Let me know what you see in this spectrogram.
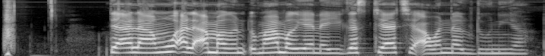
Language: Hausa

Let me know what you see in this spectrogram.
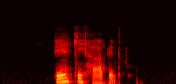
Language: Portuguese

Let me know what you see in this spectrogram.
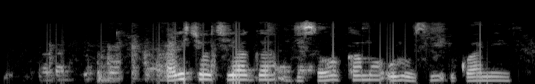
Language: Kinyarwanda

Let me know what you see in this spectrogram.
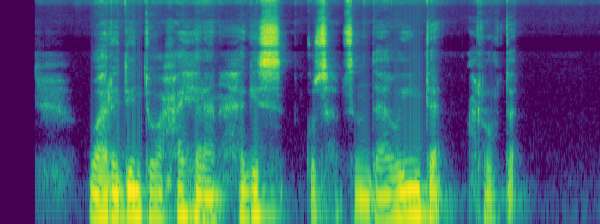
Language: Somali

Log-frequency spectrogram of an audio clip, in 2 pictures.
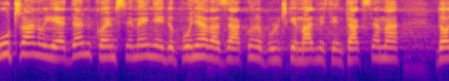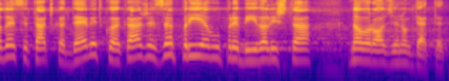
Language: Serbian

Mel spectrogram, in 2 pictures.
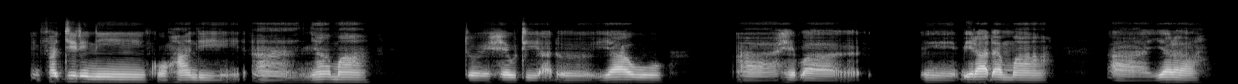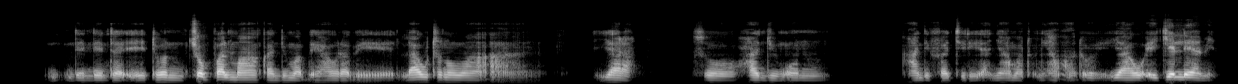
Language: Fula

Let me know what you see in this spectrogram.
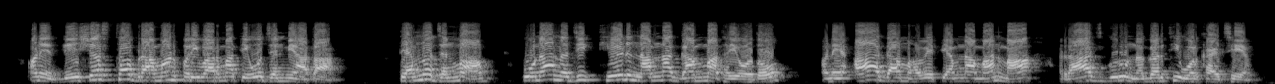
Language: Gujarati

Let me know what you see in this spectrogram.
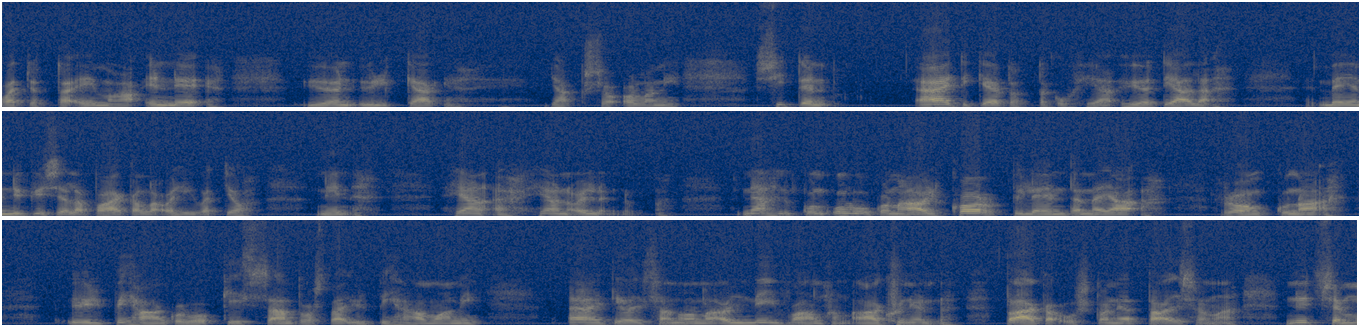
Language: Finnish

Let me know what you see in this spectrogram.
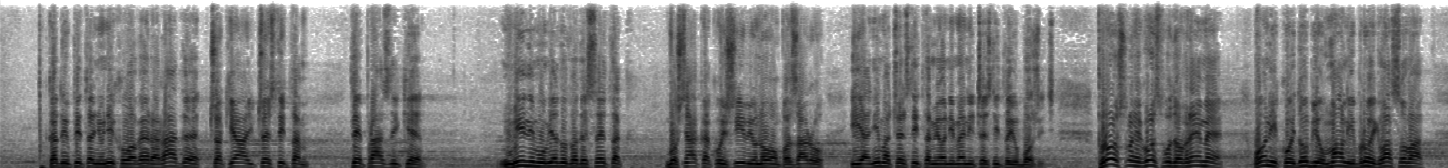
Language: Serbian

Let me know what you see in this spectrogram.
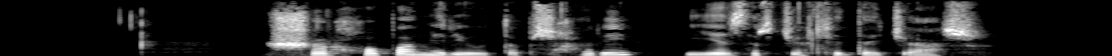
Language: Kabardian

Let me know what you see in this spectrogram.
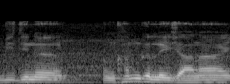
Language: Bodo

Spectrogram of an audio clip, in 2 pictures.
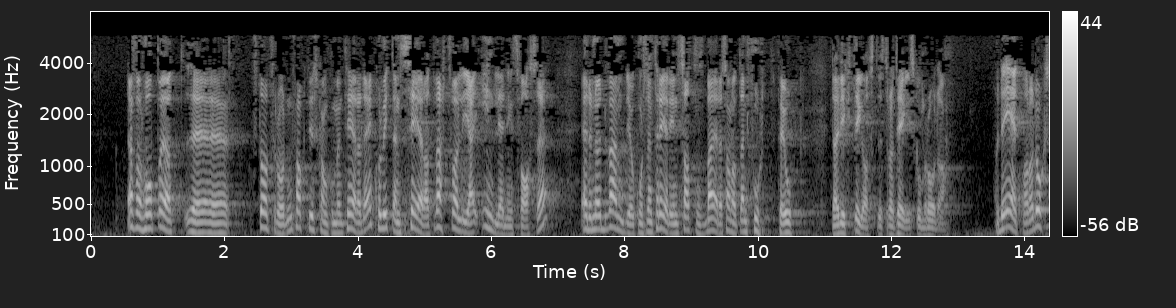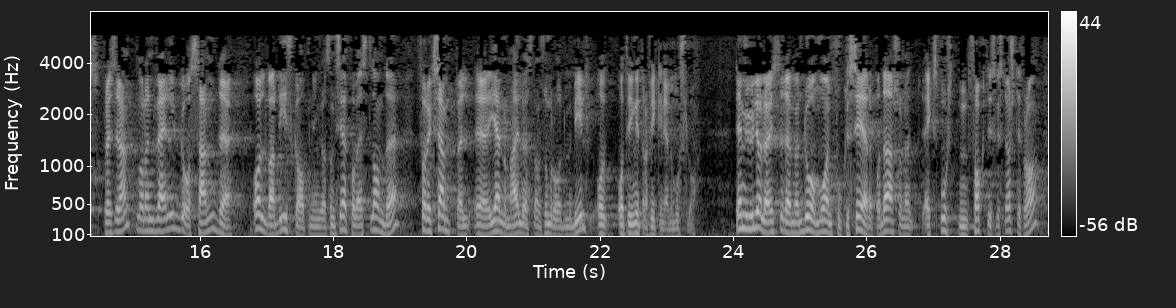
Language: Norwegian Nynorsk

